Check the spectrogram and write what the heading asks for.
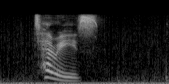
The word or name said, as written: Pteris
